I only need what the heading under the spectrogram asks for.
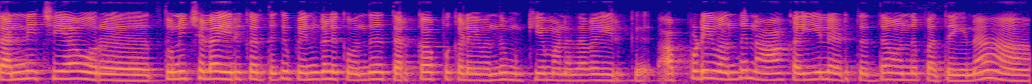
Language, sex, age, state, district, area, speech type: Tamil, female, 45-60, Tamil Nadu, Viluppuram, urban, spontaneous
